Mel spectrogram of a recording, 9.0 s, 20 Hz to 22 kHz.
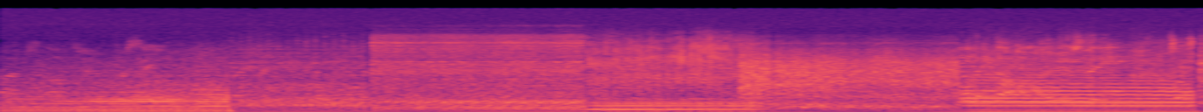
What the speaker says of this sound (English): and of course, the Douglas DC-3.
